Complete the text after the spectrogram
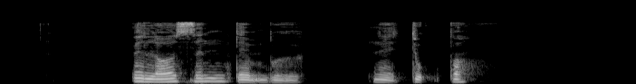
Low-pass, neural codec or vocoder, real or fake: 7.2 kHz; vocoder, 44.1 kHz, 80 mel bands, Vocos; fake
